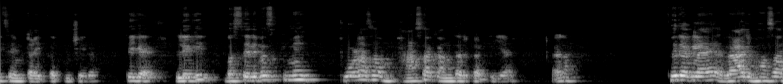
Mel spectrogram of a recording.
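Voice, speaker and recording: Mellow-voiced male teacher in a roomy echo. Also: a little high. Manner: repeats "ठीक है" as a check-in, many fillers and restarts. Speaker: exam-prep teacher. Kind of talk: casual explanatory lesson. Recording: roomy echo, distant mic.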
